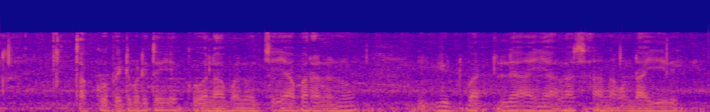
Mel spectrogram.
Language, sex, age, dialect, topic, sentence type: Telugu, male, 18-24, Southern, banking, statement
